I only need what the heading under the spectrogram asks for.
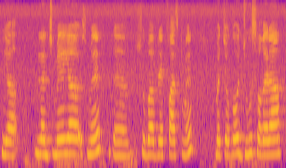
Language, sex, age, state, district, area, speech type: Urdu, female, 30-45, Delhi, East Delhi, rural, spontaneous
